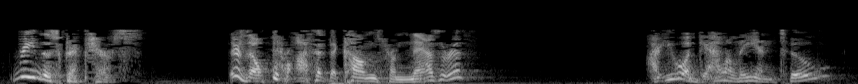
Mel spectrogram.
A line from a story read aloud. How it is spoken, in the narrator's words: the religious leader scoffed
